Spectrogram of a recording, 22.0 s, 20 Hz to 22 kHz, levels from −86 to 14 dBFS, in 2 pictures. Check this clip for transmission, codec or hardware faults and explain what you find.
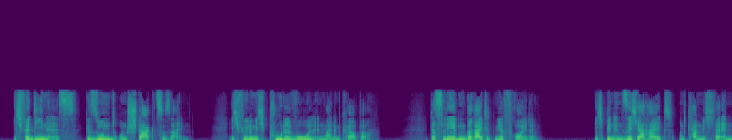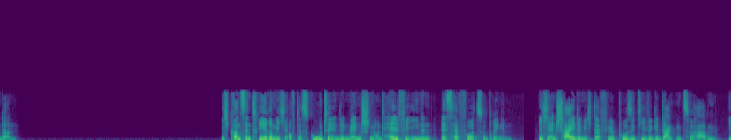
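Two faults are present: coding damage throughout, and two brief dropouts patched over by the decoder.

Throughout, the speech is rough and grainy, with noise between harmonics; this is likely low-delay AAC compression (AAC-ELD), which at low bitrates leaves too few bits for the harmonics, fitting a bitrate near 32 kbps.

AAC frame loss with concealment occurs at 1.67–1.72 s, after "verdiene es" and before "und stark zu sein", and at 10.64–10.73 s, after "und kann". The decoder rebuilt missing frames from the last good spectrum, leaving short smeared, noisy patches of about 30 ms and 60 ms. These fit one and two lost frames.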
